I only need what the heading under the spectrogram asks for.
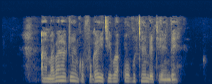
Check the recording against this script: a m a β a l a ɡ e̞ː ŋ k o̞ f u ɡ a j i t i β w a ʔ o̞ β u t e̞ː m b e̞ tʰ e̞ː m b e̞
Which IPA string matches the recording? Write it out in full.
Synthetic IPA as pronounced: a m a β a l a ɡ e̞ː ŋ k o̞ f u ɡ a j i t i β w a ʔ o̞ β u t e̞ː m b e̞ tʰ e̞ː m b e̞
